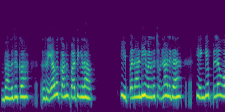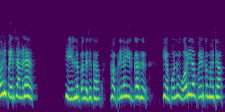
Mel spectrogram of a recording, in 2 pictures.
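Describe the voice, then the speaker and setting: A woman voicing several emotional village women and a young daughter in a cartoon, fast and dramatic, scolding and tearful. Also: extremely high pitch, steady tone, dry recording. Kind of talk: cartoon voice acting. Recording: dull, dry lo-fi recording.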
